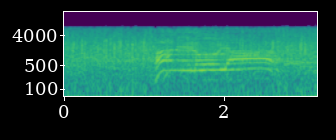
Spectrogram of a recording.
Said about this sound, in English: I bless you in the name of Jesus. Let's give a big, big clap for Jesus as he has never had this week. Hallelujah.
